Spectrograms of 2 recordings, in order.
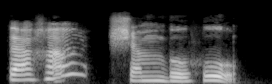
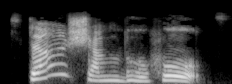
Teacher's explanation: it is just visarga gets lopa for Esha and Sa Shabdat when it is followed by consonant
